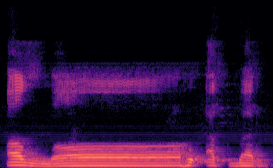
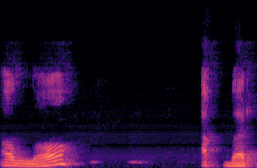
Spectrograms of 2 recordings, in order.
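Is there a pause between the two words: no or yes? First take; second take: no; yes. First: The two words run together without a break. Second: A clear pause separates the two words. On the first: The speaker calls it right. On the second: The speaker calls it wrong.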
